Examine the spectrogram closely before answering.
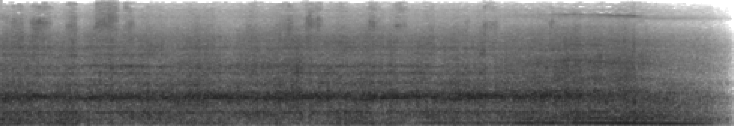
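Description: A train rumbles past on the tracks close by.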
